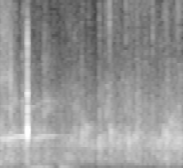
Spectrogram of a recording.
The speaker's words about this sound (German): Herzlichen Applaus.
